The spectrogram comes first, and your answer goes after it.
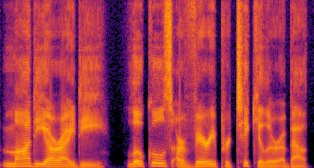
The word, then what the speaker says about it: Madrid: About halfway along that road, you'll find Madrid. And before I say another word, it's pronounced Madrid, not MADRID.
